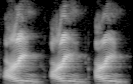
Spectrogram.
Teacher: தொண்டையுடைய இந்த நடுப்பகுதியிலிருந்து வரக்கூடிய ஒரு எழுத்து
